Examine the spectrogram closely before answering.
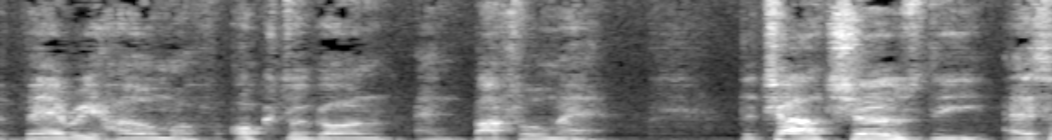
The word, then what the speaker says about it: Baphomet: Therefore the name should be pronounced without the T at the end, as the early Templars were French, and in French the T at the end is not pronounced, coming to the exact pronunciation in Demotic.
